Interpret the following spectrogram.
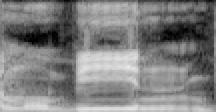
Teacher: Ini kita berhenti di huruf nun tidak dibaca panjang, nah, kita sukunkan, kita matikan sehingga dibaca mubin.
